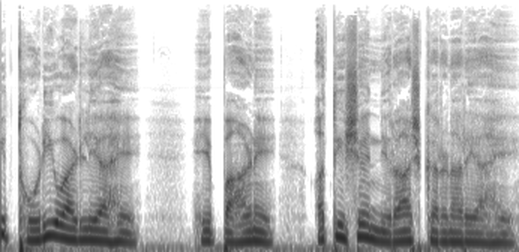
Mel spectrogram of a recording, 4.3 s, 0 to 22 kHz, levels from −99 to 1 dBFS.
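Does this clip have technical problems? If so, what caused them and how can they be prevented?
Yes. Twice the playback device ran short of fresh audio and played its last buffer again, a repeated buffer fault. Each repeat is about 5.3 ms long, which fits a 256-sample buffer, and the piece is heard once extra. At 1.60 s, between "थोडी वाढली आहे" and "हे पाहणे", and again at 2.94 s, the doubled slice meets the following audio with a hard join, giving a brief click rather than an audible stutter, with essentially nothing of the speech lost. Using a larger playback buffer, or giving the audio thread higher priority so it never starves, would prevent these repeats.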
